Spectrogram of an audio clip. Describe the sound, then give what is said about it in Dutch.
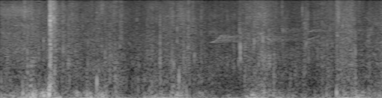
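Footsteps walking outdoors at a steady, unhurried pace toward the Ratumse Steen, a very large stone, with soft crunching impacts repeating over a quiet open-air background. “We lopen even een stukje naar eh, de Ratumse Steen.”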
